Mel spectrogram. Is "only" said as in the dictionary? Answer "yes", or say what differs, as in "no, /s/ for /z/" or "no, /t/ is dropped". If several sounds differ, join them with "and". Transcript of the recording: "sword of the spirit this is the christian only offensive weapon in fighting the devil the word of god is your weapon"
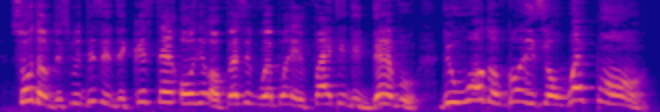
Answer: yes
